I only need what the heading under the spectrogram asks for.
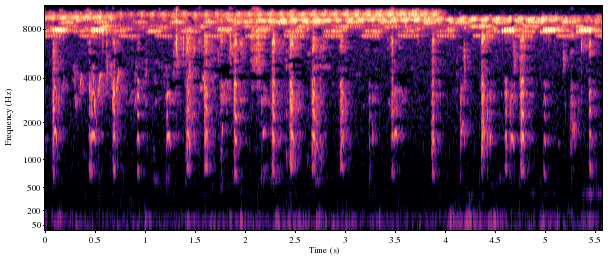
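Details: Wild yellow bittern chicks in a nest as their mother feeds them: a fast, steady run of short, harsh clucking pulses with broad, noisy overtones, over a constant high electrical hiss.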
